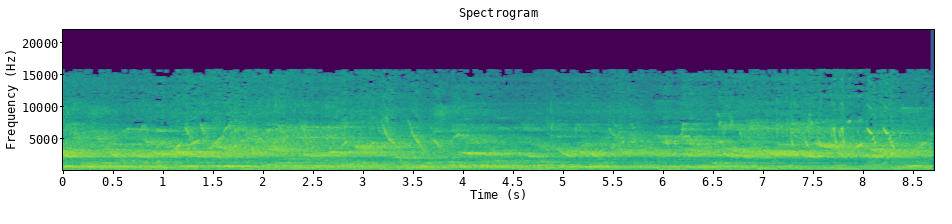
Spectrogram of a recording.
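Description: Several caged coleiro seedeaters singing at once, quick chirping phrases and short falling notes overlapping without a break, over a steady murmur of people.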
